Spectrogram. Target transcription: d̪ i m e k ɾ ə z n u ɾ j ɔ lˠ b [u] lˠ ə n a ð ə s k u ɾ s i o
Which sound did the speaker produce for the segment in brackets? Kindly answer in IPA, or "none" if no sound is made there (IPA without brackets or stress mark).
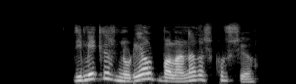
ɔ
